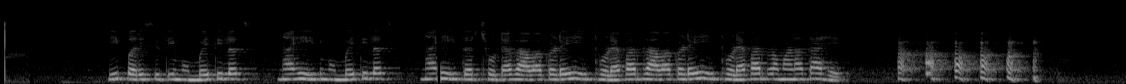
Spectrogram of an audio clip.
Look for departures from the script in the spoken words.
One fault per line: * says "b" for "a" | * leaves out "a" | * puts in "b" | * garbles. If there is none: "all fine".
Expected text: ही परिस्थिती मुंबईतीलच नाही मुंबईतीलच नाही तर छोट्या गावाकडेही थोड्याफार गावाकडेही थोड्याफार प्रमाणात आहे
all fine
